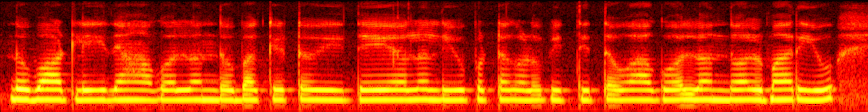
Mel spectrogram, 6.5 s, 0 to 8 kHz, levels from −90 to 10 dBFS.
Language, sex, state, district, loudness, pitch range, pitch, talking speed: Kannada, female, Karnataka, Bidar, -14 LUFS, 225-230 Hz, 230 Hz, 120 wpm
